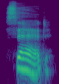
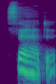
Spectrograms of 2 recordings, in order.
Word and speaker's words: said: 요거라고 있는 사람이 많은데 세이가 아니고 세라고 읽으셔야 돼요 슬픈이라는 용사하고 발음이 같습니다 sad sad 이렇게 읽어주시면 됩니다 그래서 he sad 이렇게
